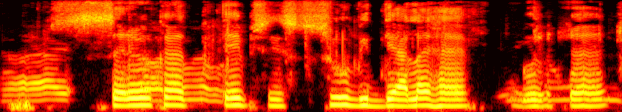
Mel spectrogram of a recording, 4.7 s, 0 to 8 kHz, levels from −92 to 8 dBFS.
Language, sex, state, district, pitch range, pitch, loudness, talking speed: Hindi, male, Uttar Pradesh, Hamirpur, 165-185 Hz, 175 Hz, -14 LUFS, 40 wpm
